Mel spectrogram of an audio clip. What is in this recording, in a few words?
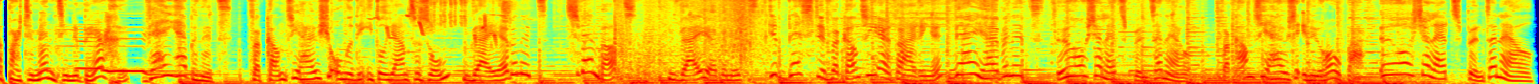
Commercial; OS Vakanties Eurochalets; GNR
